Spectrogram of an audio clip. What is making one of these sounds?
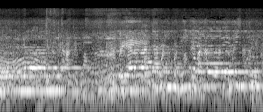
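A man sings into a microphone through loudspeakers, echoing in a large space.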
